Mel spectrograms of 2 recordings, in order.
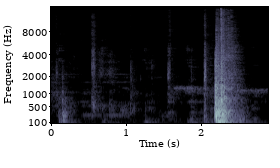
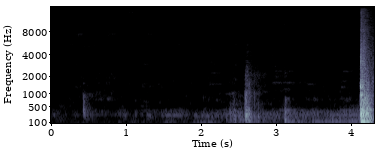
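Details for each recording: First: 2006 Buick Rendezvous left rear door, recorded outside low by the door: door shuts, then a thin tinny ringing buzz lingers briefly, loose cladding retainer clips rattling behind the panel; not noticeable from inside. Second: 2006 Buick Rendezvous left rear door after fixing its rattle by realigning the panel clips with their holes: one solid, clean thud as the door shuts, with no tinny buzz or rattle after it.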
